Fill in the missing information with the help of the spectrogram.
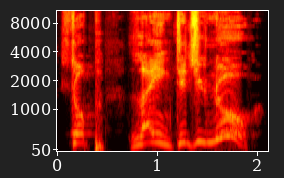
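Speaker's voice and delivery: high shouted accusation. Acted. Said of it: "Lufin confronted".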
